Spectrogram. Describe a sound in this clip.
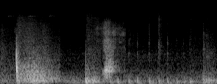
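A bowling ball rolls along a wooden lane.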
